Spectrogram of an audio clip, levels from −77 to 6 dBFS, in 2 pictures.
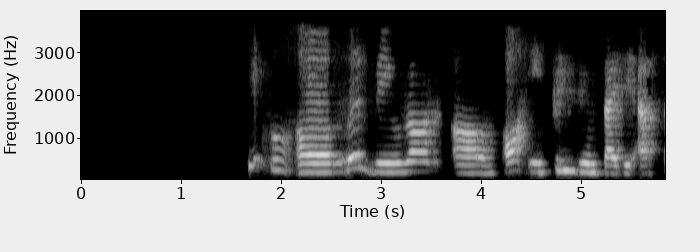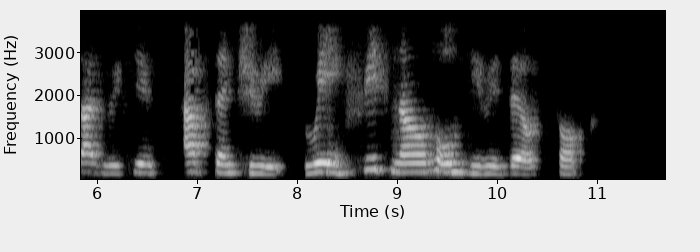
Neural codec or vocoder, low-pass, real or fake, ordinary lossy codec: codec, 24 kHz, 0.9 kbps, DualCodec; 3.6 kHz; fake; AAC, 24 kbps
